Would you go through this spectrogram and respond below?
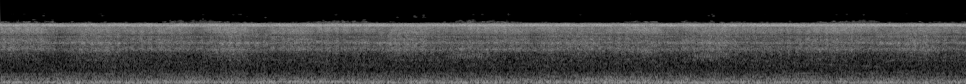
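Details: Male cicadas chirping to attract females at dusk on a summer night in Georgia, USA: a dense, steady, high-pitched hissing buzz with gentle swells in intensity, no pauses, nearly all energy high up, faint low rumble beneath.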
